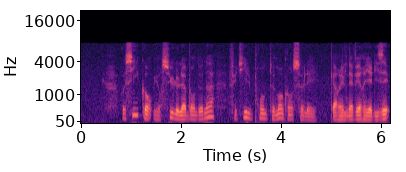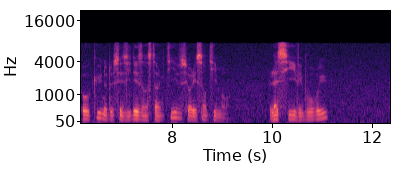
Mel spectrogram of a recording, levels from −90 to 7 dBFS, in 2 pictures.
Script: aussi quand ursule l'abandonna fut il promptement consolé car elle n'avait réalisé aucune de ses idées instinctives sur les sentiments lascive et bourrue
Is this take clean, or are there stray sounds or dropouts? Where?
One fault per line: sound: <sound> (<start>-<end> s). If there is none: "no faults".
no faults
